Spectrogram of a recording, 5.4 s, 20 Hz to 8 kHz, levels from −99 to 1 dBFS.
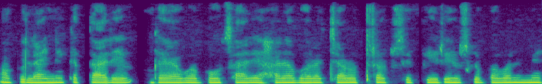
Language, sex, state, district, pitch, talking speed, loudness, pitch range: Hindi, female, Bihar, Araria, 200 Hz, 200 wpm, -15 LUFS, 195-205 Hz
